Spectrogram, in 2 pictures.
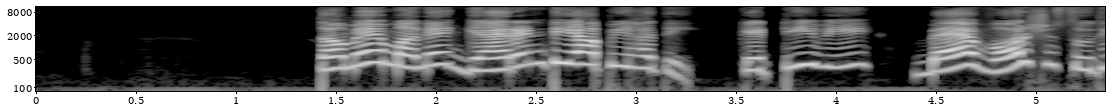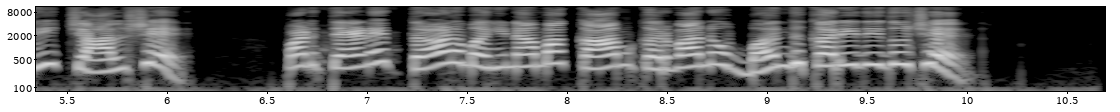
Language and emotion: Gujarati, angry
